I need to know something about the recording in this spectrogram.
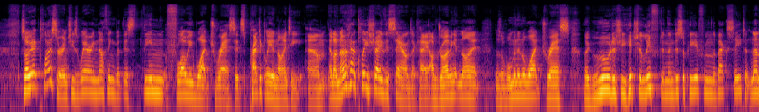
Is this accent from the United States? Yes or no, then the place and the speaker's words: no; Australia; As you've probably worked out, I'm Australian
